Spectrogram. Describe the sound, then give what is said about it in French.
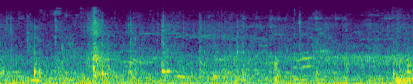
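Horse hooves clip-clopping at a steady walking pace as a captain confiscates the horse, with a low rumbling background and some faint speech mixed in. “Là, le capitaine a décidé de confisquer le cheval.”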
